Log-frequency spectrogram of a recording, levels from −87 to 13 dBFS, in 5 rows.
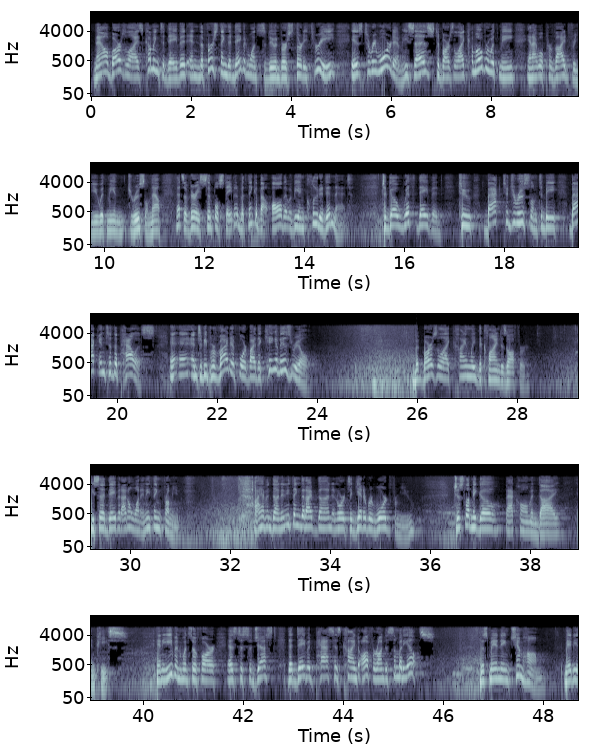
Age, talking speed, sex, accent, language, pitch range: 40-59, 180 wpm, male, American, English, 145-200 Hz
